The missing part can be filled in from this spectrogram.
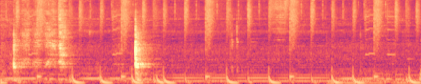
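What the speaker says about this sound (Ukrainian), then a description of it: "продовжую нарізати м'ясо" A knife chops meat on a board for solyanka in a quick, regular rhythm of close, crisp thuds, with a louder knock at about two seconds and the pace holding steady throughout, with no talking.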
